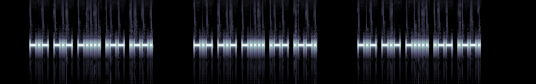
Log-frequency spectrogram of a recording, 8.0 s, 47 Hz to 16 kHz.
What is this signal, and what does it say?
Morse code, heard as a keyed tone, about 40 wpm, 700 Hz. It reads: KK6WP KK6WP KK6WP
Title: USA Call Signs - 5 Characters - Repeated 3x - 40wpm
